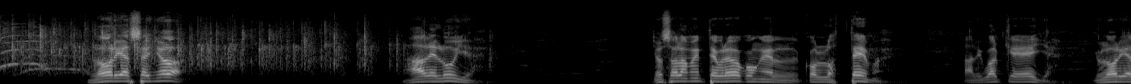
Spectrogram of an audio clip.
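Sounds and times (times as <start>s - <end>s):
crowd applauding: 0.0s - 4.2s
speech: 0.9s - 1.9s, 4.1s - 4.8s, 6.5s - 9.0s, 9.6s - 11.2s.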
